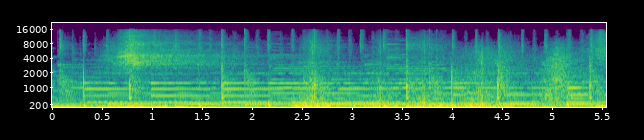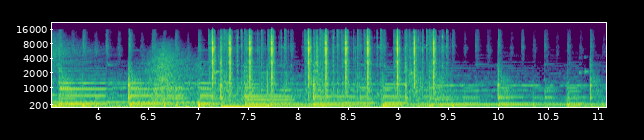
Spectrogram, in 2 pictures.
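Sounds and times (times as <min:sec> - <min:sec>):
typewriter keys clicking: 0:07.1 - 0:09.6.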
